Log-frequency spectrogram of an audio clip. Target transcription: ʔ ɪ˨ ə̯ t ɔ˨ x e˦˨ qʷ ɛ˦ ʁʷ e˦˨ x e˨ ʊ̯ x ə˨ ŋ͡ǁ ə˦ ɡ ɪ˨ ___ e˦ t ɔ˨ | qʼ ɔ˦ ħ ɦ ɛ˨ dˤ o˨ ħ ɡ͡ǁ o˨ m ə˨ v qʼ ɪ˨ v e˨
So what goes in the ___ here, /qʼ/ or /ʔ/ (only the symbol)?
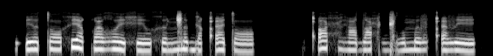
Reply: qʼ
